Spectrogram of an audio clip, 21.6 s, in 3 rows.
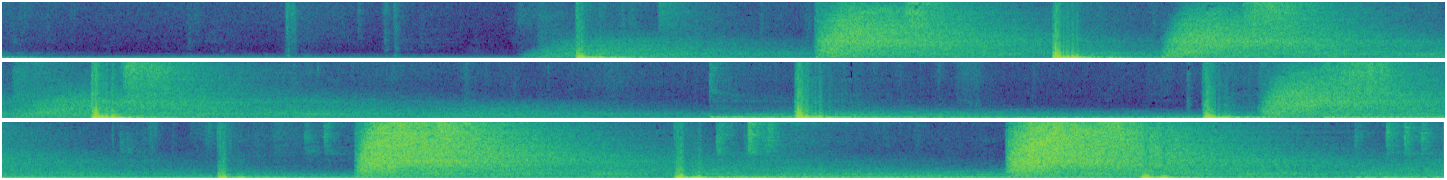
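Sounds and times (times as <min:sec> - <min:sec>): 
percussion trio: 0:02.6 - 0:10.0, 0:13.2 - 0:18.5, 0:19.5 - 0:21.6.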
